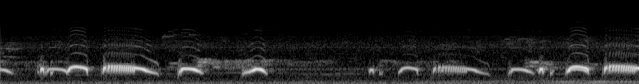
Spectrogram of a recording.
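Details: Spotted dove in full voice, used to lure and trap wild doves and calling to companions: a series of hollow, arched coos, some short and clipped, some drawn out and falling, given in quick bursts.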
